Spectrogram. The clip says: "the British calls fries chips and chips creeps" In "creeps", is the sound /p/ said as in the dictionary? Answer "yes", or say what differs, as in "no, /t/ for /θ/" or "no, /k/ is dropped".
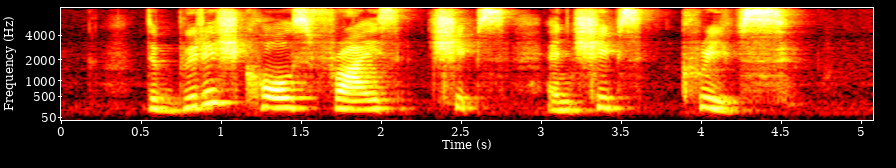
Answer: no, /f/ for /p/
